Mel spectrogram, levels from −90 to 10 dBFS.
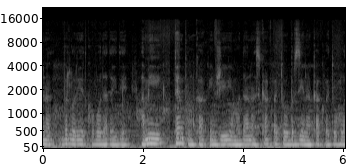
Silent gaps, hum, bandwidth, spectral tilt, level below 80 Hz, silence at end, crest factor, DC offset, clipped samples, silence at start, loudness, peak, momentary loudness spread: none; none; 11.5 kHz; -8 dB/octave; -44 dBFS; 0 s; 14 dB; 0.2%; under 0.1%; 0 s; -29 LUFS; -12 dBFS; 6 LU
